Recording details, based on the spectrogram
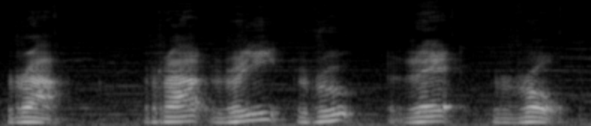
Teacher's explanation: It sounds like an R, but if you listen, it also has an L sound to it too.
